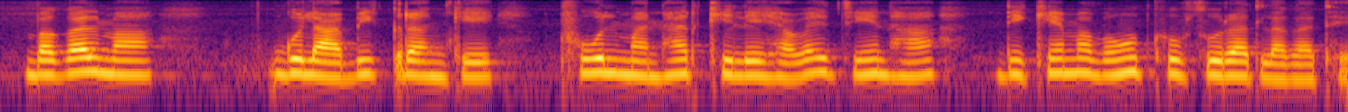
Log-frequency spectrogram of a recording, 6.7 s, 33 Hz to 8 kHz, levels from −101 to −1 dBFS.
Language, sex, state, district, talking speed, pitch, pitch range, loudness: Hindi, female, Chhattisgarh, Raigarh, 160 wpm, 210 Hz, 195-215 Hz, -18 LUFS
